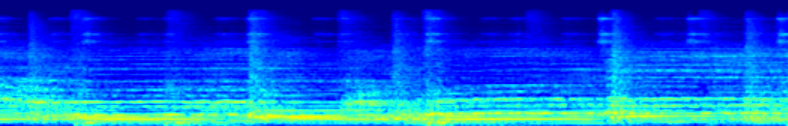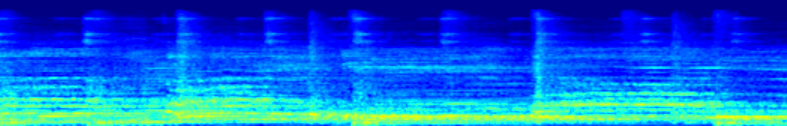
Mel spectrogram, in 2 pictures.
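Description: A small worship group of mostly female voices singing a hymn chorus in unison through microphones, over live band accompaniment with a steady percussion beat.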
